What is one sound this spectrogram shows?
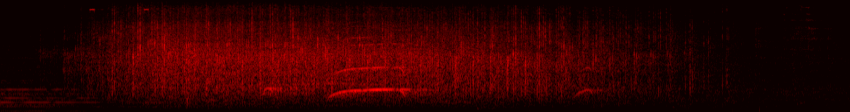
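An audience applauds in a large echoing arena.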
